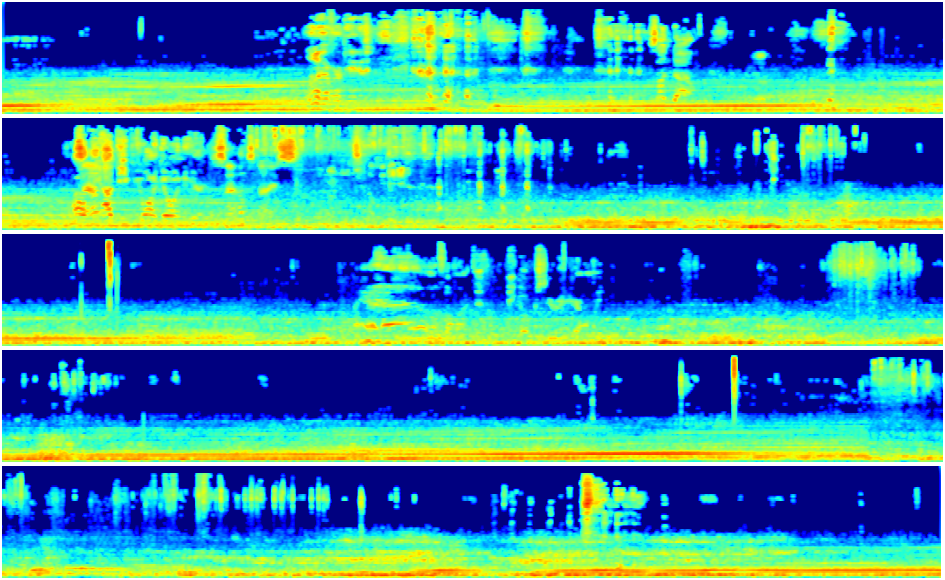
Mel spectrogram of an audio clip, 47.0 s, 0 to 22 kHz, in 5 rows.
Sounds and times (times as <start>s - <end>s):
Speech: 3.0s - 3.8s, 6.1s - 7.0s, 10.1s - 13.8s, 22.3s - 24.8s.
